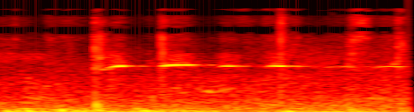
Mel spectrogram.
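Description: A high, nearly level whistle that starts about half a second in and is held for about a second and a half, in a few short joined notes of almost the same pitch, with a few sharp clicks on a hard floor.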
